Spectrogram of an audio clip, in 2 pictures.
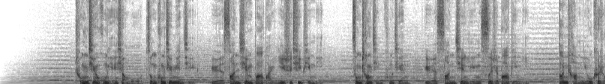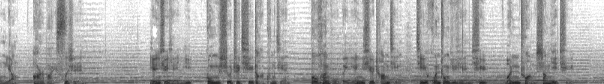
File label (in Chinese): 男 讲解片 场馆讲解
